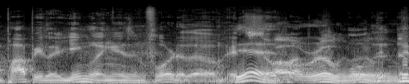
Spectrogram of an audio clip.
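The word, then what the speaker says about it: Yuengling: me a broom Anna Yuling is that how you pronounce it a Yuling it's a Yingling o mo pasa me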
